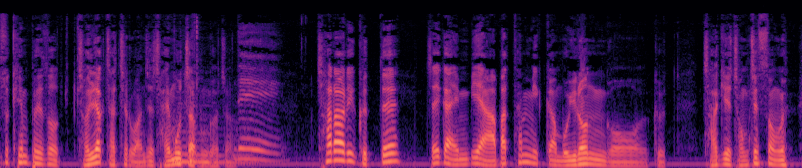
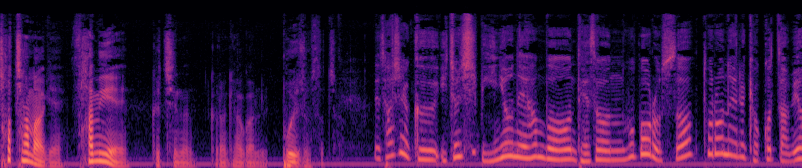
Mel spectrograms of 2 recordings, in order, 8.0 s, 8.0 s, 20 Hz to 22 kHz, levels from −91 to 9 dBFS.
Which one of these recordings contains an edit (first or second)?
second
